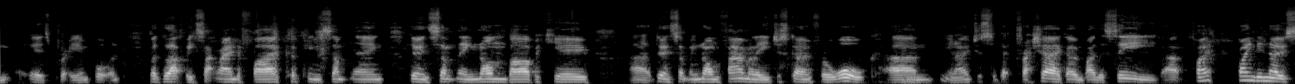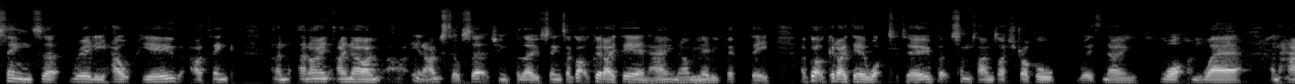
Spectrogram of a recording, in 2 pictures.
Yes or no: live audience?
no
